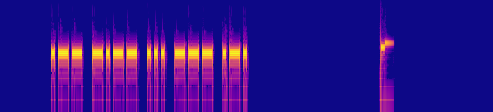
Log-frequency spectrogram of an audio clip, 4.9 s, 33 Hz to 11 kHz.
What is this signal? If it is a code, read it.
Morse code, heard as a keyed tone, about 36 wpm, 690 Hz. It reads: WYSOR
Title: Code Groups - 5 Letters - 35wpm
